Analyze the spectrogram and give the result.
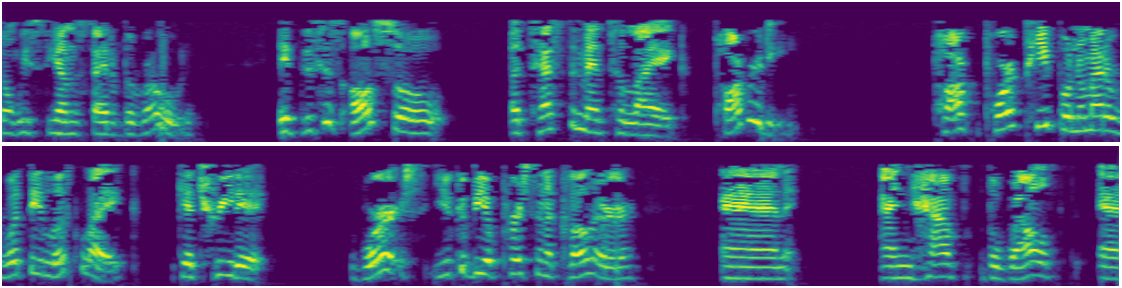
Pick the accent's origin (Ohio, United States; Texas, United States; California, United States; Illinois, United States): California, United States; Los Angeles; I grew up there my whole life. I was there for the first 20-something years of my life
